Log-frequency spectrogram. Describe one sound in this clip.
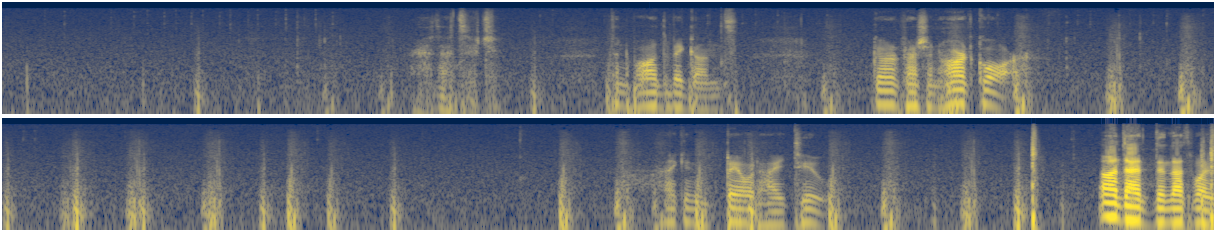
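Blocks click softly into place in quick succession.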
